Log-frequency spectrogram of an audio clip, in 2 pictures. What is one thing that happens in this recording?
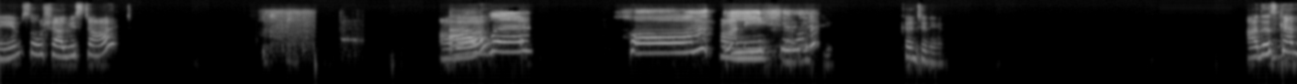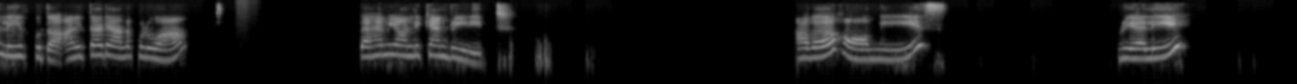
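A woman speaks clearly in short phrases over an online call, reading out slowly.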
